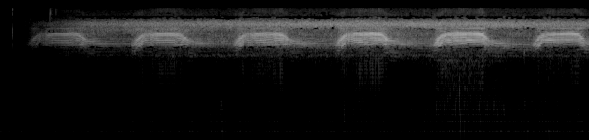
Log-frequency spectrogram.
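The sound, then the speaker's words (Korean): Loud cicadas chirr outdoors on hospital grounds in a steady, shrill drone that swells into rhythmic pulses about once a second, constant with no voices. “우린 매미 소리 드높은 병원들로 나왔습니다.”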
